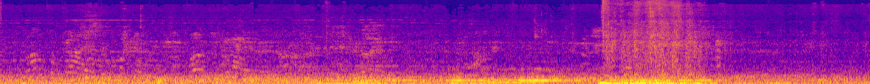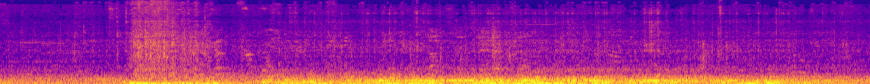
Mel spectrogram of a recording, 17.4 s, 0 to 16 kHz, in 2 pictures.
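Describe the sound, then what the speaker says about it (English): Cabin of a Saudia Airbus A330-300 landing in Jeddah, a steady low engine and airflow rumble with two brief louder bursts of noise partway through, heard from inside the aircraft. "let's finally enjoy the landing in Jeddah"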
